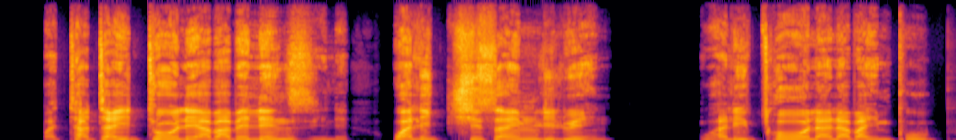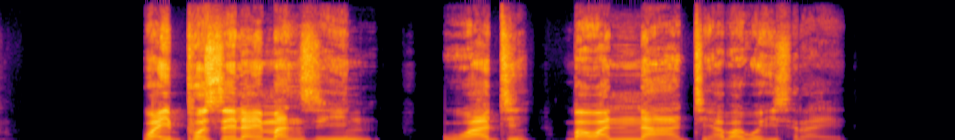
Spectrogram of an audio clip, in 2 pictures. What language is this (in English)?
North Ndebele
